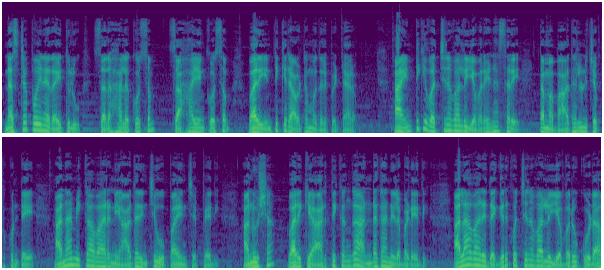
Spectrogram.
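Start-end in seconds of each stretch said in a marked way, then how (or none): none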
